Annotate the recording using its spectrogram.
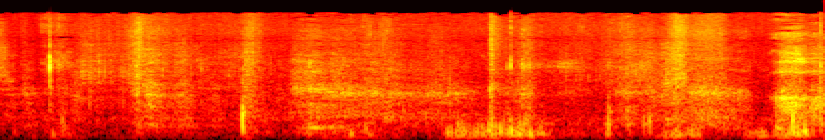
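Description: Footsteps scuffing through soft sand, with breathing close to the microphone.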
